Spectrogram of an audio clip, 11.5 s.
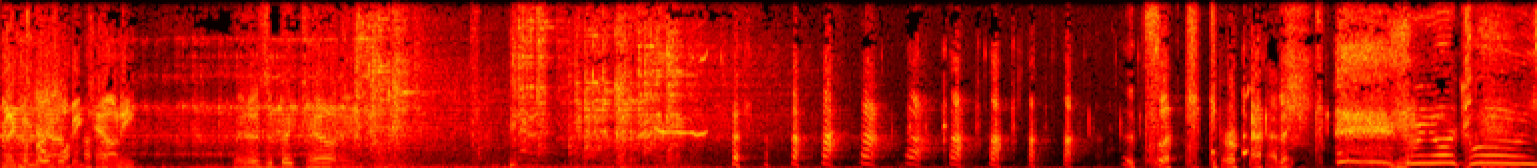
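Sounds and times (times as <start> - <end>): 
laughter: 0.0 - 1.0, 5.4 - 10.6
sharp metallic clanks: 0.0 - 5.8
big door closing sound effect crashing clatter: 0.0 - 6.2
speech: 0.1 - 3.1, 8.4 - 11.5.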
